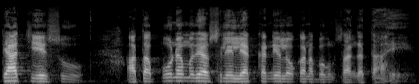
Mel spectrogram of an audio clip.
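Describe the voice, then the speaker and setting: A man with a Marathi accent preaching a Bible study sermon, echoing verses after a reader and swinging between soft murmurs and loud shouted calls. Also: medium pitch, lively intonation, a little fast. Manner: repeats verses line by line after the reader, prompting with "हा". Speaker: pastor.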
